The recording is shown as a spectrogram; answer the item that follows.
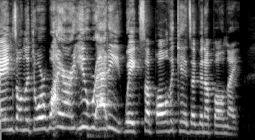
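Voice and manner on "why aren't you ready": mock stressed scolding, pitched up, yelling. Retelling a sister banging on the door: imitating Kelly yelling. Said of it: "She's yelling".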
